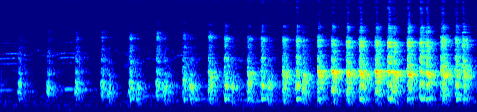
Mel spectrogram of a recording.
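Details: A chukar partridge's calling starts with spaced, throaty chucks and then speeds up into a loud, rhythmic series of clucking notes that builds steadily toward the end.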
